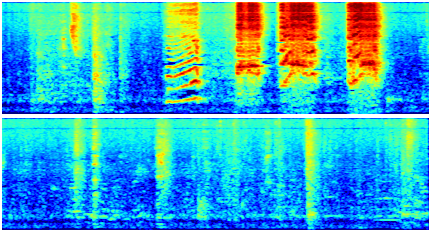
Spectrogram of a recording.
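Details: Miss Anna, a macaque at Bear Creek Sanctuary, excited while watching her breakfast being prepared: one wavering, harmonic rising-and-falling call, then three loud harsh bursts in quick succession, followed by quieter room noises.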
